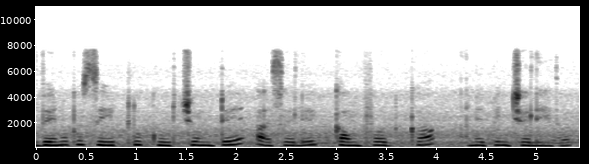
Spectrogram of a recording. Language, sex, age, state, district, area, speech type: Telugu, female, 18-30, Andhra Pradesh, Anantapur, urban, spontaneous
